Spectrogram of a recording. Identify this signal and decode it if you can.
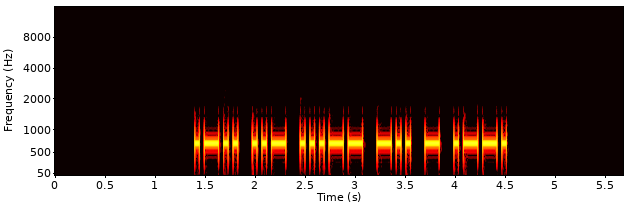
Morse code, heard as a keyed tone, about 25 wpm, 700 Hz. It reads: LU3DTP
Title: DXCC-100 Call Signs - 6 Characters - Repeated 3x - 25wpm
